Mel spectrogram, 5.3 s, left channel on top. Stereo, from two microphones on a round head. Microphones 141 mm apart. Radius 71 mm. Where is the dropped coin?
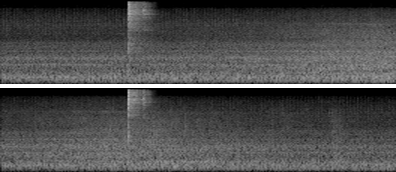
35° right (ahead or behind), 0.9 m.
